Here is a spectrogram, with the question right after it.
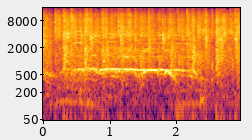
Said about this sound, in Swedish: Eh, jag, tyckte vi jag tänker vi skulle börja med och, och att alla gör, gör lite ljud från sig. Typ en applåd så vi hör att det finns lite publik här.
